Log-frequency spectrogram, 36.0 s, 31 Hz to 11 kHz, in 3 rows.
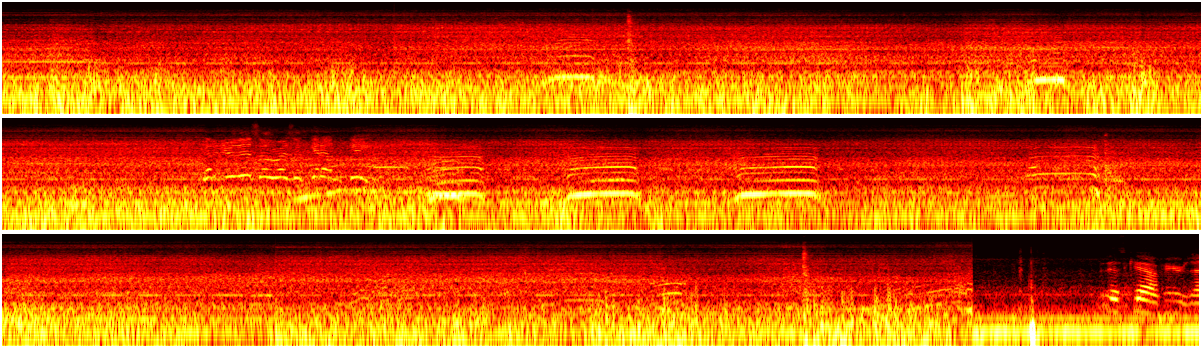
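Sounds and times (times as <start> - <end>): tractor engine running: 0.0 - 35.9
low-pitched calls: 15.0 - 20.8.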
